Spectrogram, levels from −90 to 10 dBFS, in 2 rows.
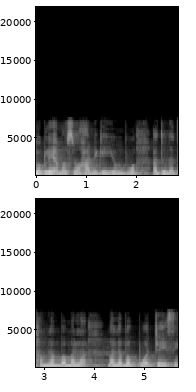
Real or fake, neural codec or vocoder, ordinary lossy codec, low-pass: real; none; none; 7.2 kHz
